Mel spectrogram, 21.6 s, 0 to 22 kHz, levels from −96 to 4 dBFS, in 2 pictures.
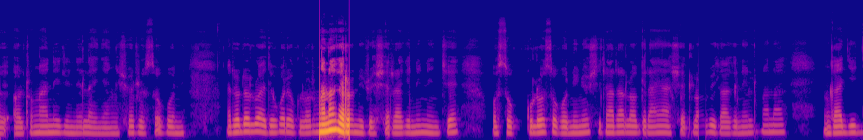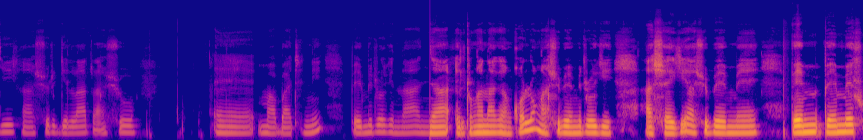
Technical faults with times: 3.99-4.37 sudden gain jump
8.73-8.82 sudden gain jump
16.16-21.59 sudden gain jump

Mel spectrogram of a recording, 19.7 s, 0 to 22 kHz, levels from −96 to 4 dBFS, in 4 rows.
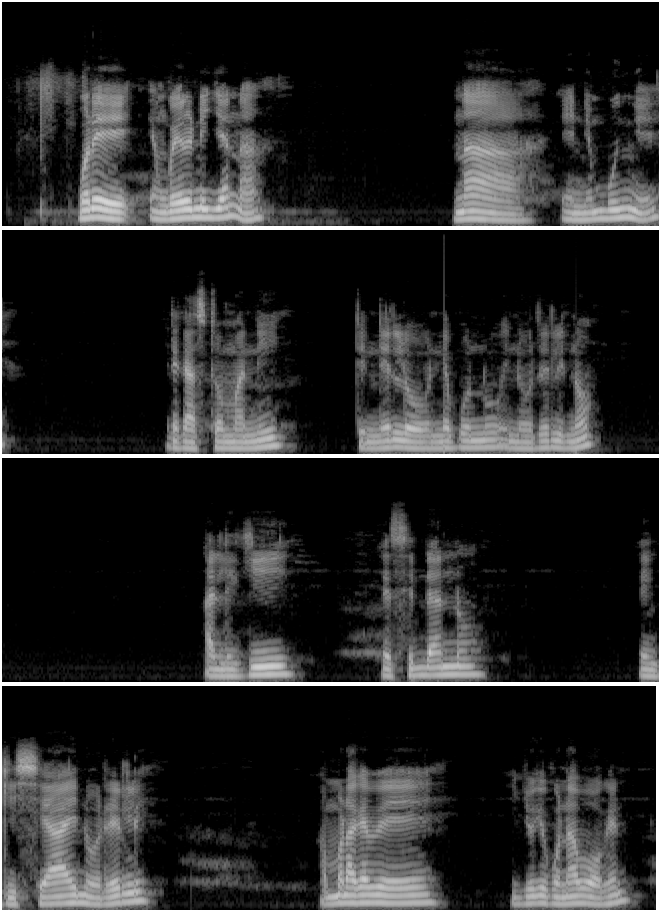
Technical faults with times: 8.23 overlap between stream segments
9.22 overlap between stream segments
10.21 overlap between stream segments
16.19 overlap between stream segments

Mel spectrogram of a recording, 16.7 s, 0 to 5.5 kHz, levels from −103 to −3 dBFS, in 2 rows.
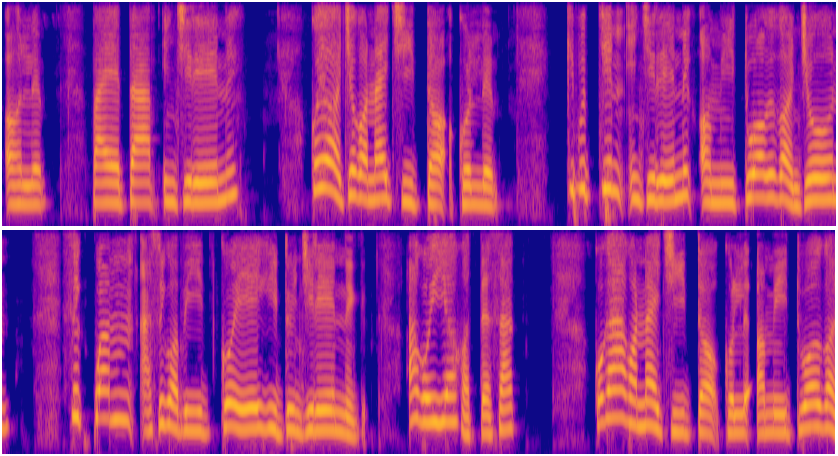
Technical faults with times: none

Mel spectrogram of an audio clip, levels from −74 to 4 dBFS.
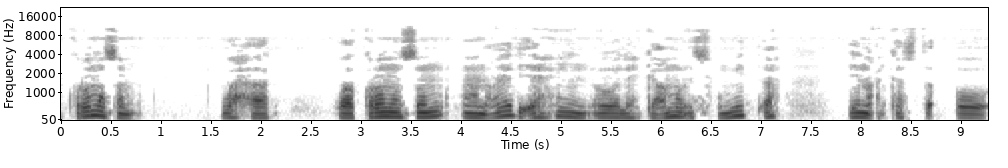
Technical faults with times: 0.00-9.27 MP3 compression

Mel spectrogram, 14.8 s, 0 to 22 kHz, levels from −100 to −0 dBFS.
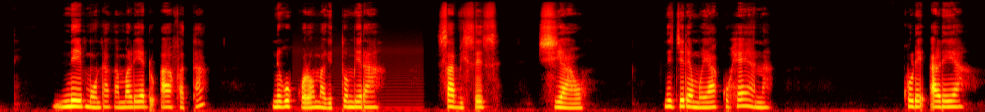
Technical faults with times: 4.35-6.38 mains buzz

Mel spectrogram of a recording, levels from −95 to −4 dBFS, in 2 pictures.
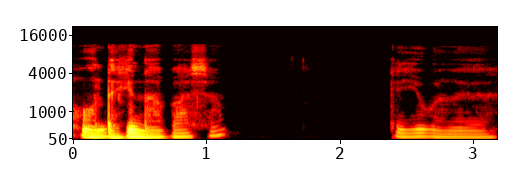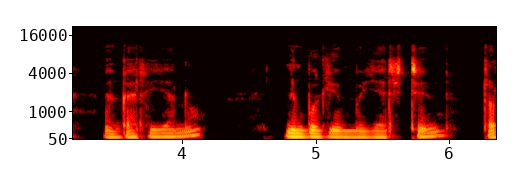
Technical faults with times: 0.00-6.36 Bluetooth LC3 compression

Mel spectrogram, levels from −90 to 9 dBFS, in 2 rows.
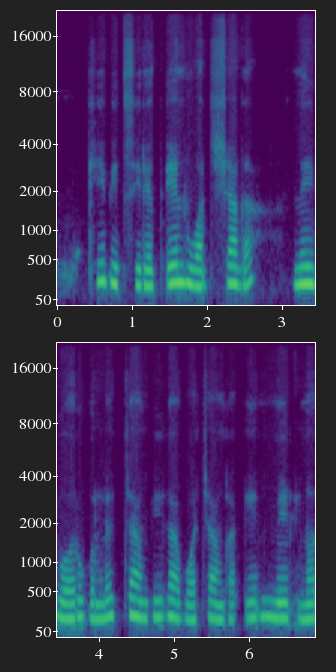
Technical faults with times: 0.00-6.89 sample clock jitter

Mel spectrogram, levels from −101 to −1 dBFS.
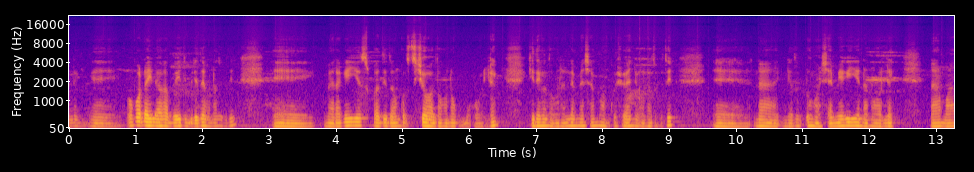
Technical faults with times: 0.00-1.13 speech cut by the noise suppressor
1.53-3.08 speech cut by the noise suppressor
3.56-4.13 speech cut by the noise suppressor
4.50-6.59 speech cut by the noise suppressor
7.81-9.70 speech cut by the noise suppressor
10.02-10.33 speech cut by the noise suppressor
10.64-11.07 speech cut by the noise suppressor
12.01-12.95 speech cut by the noise suppressor

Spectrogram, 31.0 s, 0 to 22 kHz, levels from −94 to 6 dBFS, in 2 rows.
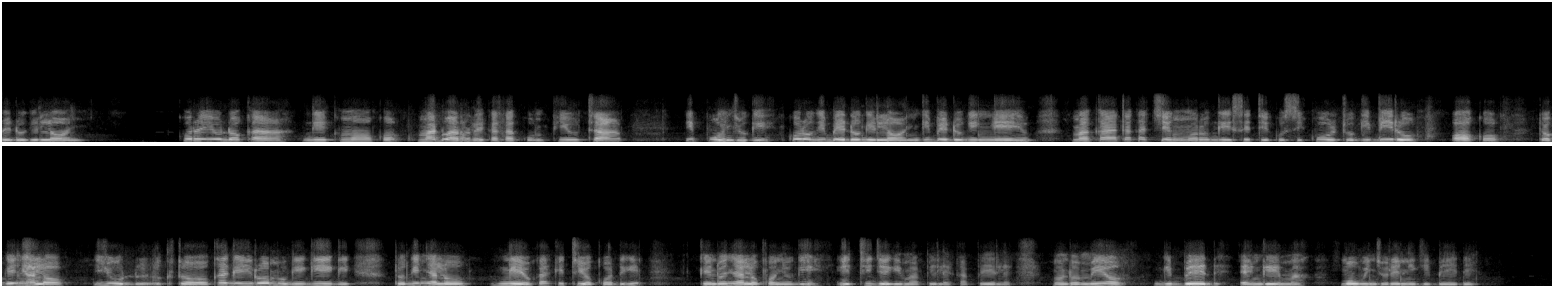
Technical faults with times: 4.56-4.74 AMR bit errors
7.12-7.45 AMR bit errors
10.10-10.38 AMR bit errors
15.64-15.85 AMR bit errors
23.50-23.94 AMR bit errors

